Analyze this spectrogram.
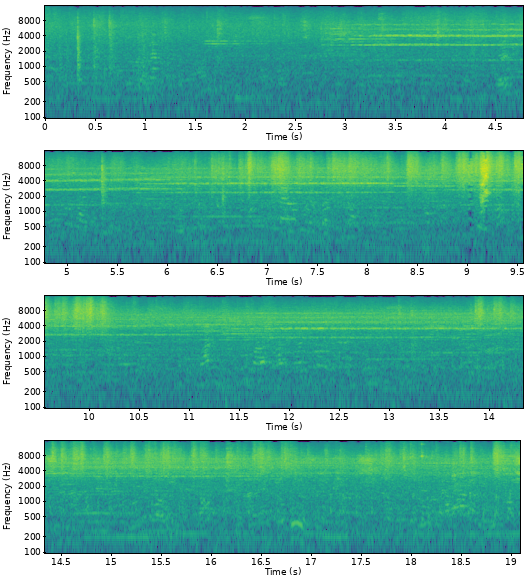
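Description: Skewers sizzle on a hot grill.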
